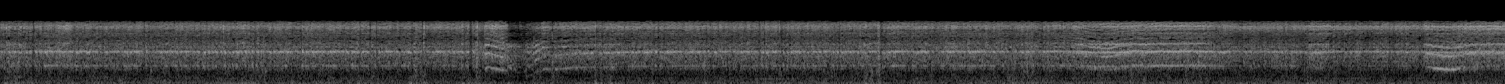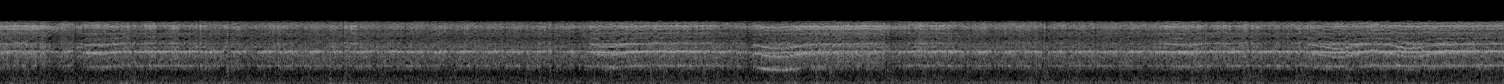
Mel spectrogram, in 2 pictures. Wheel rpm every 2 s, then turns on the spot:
230, 230, 190, 230, 230, 230, 230, 230, 230, 230, 230, 220, 230, 230, 220.
none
